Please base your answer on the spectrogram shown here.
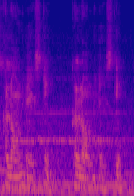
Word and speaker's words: Kalonheski: And to pronounce it right is Kalonheski.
